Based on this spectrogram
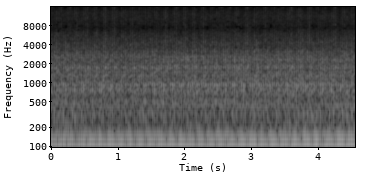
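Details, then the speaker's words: Rebuilt diesel engine after teardown and rebuild, now running: a smooth regular idle with a soft low rumble and no knocking or misses, sounding like a new engine. "mesin sudah hidup suaranya empuk halus seperti mesin baru"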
